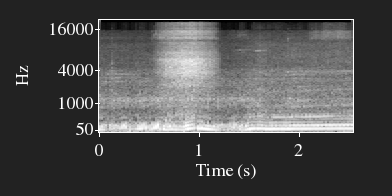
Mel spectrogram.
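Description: A big motorcycle engine revs loudly close by, and its pitch dips and settles as it shifts up a gear without the clutch, a continuous throaty drone with no speech.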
